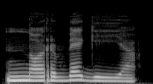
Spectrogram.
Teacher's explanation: Next up is the letter N, and it makes the sound N. It's a dental sound, so your tongue should be touching the back of your front teeth.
